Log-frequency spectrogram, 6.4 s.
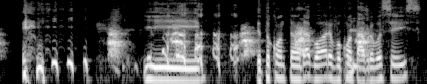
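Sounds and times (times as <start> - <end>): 
dogs barking: 0.0 - 0.2, 1.6 - 5.8
speech: 0.3 - 3.2, 3.8 - 6.3
laughter: 0.4 - 3.9.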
